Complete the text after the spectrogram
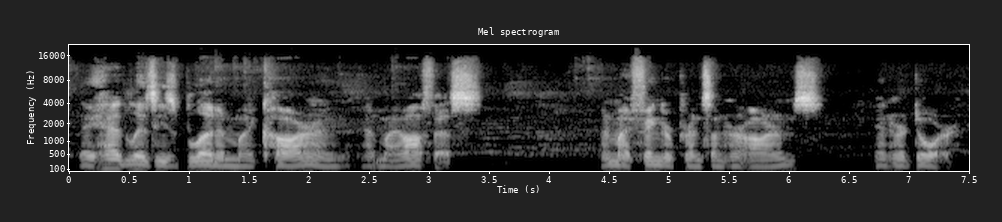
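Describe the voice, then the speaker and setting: A man's voice: low voice, fairly even intonation, takes it slowly, pushed and bright, heavily acted. An American man playing an earnest, troubled prisoner who insists on his innocence, speaking plainly in an audio drama. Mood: defensive, weary. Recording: noticeable background ambient noise.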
